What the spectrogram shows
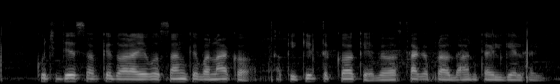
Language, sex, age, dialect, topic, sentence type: Magahi, male, 46-50, Western, banking, statement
